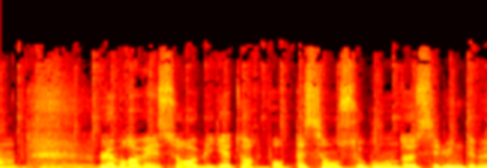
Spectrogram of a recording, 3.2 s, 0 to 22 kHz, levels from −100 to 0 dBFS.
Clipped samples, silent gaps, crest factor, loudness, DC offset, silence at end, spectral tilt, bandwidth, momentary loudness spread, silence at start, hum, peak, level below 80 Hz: under 0.1%; none; 12 dB; -24 LUFS; under 0.1%; 0 s; -4 dB/octave; 16.5 kHz; 4 LU; 0 s; none; -12 dBFS; -36 dBFS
